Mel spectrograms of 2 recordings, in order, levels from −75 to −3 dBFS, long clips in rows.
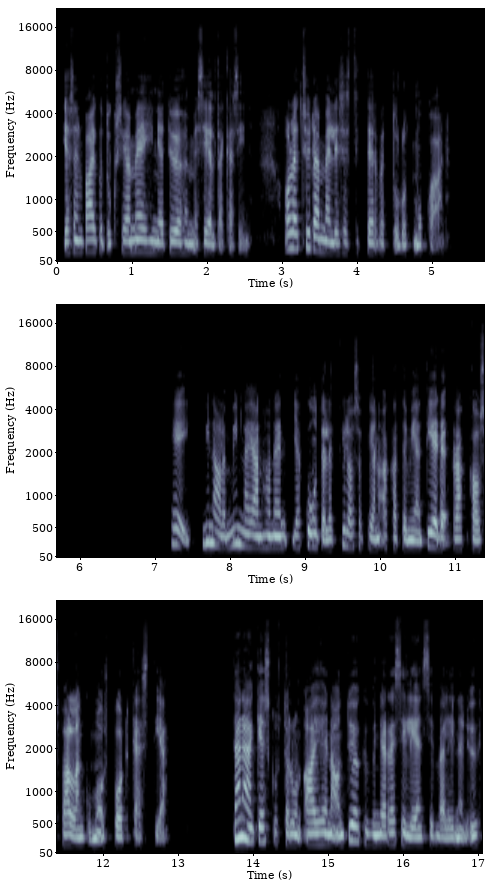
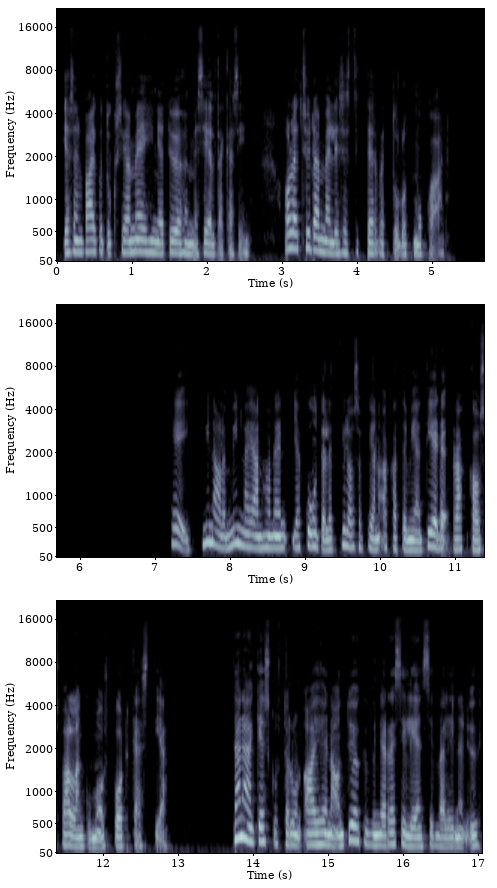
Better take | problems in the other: second | thin; very slightly; fading below 250 Hz

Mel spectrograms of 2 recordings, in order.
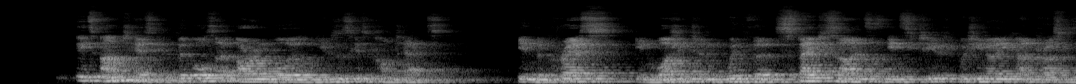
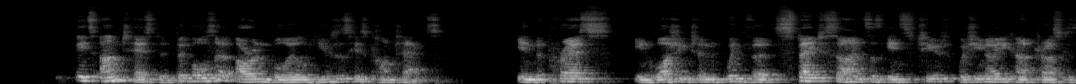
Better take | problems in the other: second | room echo; strong; dies away in 1.1 s; slight in the second // off-mic speech; far; far in the second

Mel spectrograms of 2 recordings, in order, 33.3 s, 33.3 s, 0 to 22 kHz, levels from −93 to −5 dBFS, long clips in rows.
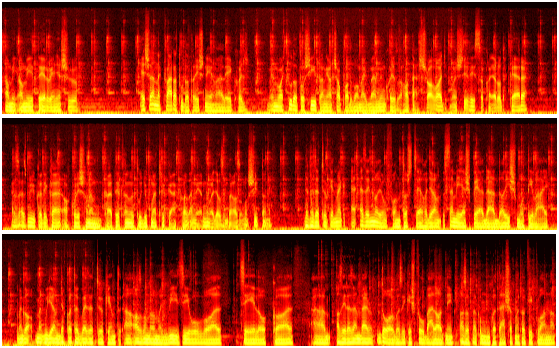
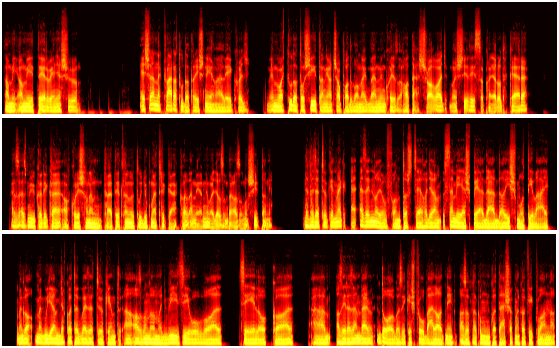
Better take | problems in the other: second | household noises; noticeable; throughout; 15 dB below the speech

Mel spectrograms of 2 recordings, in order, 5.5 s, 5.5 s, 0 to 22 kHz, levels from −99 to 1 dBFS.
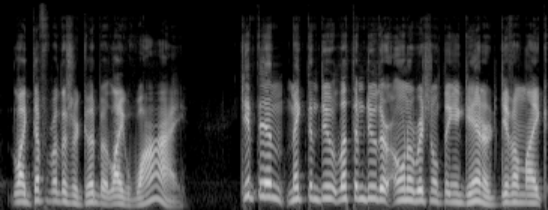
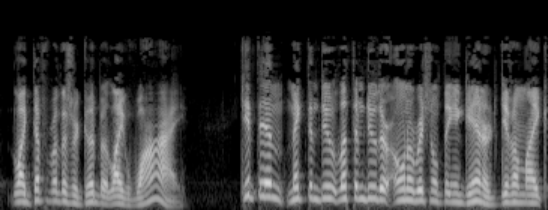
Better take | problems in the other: first | garbled, watery; slightly; nothing above 9 kHz

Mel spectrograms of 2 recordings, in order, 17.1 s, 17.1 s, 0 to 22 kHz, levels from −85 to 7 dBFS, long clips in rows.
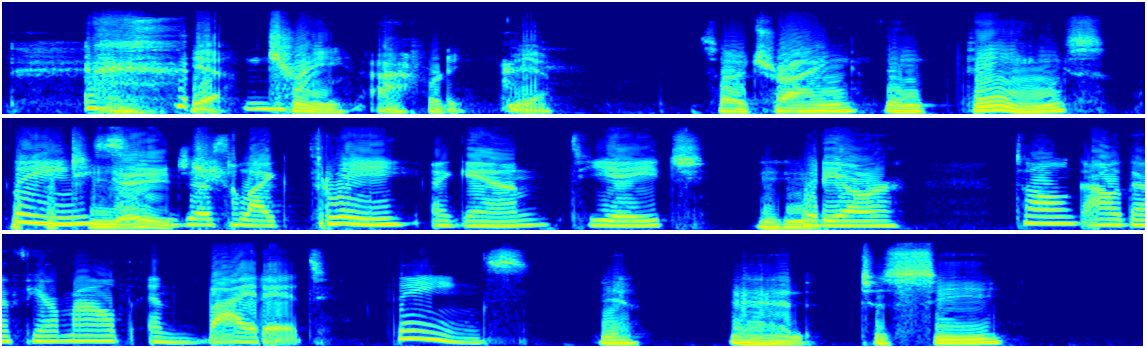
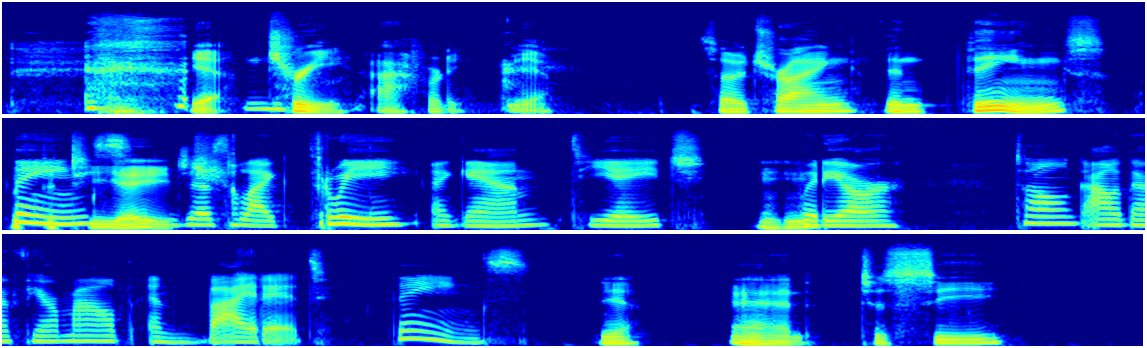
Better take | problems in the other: second | distortion; heavy; 10% of the sound clipped

